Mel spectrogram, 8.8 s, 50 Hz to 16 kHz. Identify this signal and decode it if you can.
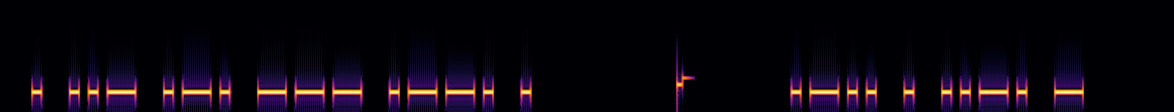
Morse code, heard as a keyed tone, about 17 wpm, 700 Hz. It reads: EUROPE LEFT
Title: Sets of 5 Words Encore - New Word Drill - 17wpm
